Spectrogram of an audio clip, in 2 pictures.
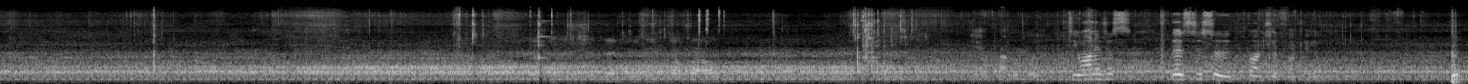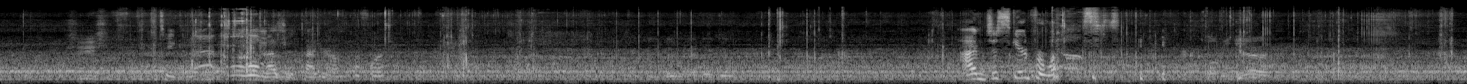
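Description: Hands rummage through a bag, with things rustling and clattering.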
